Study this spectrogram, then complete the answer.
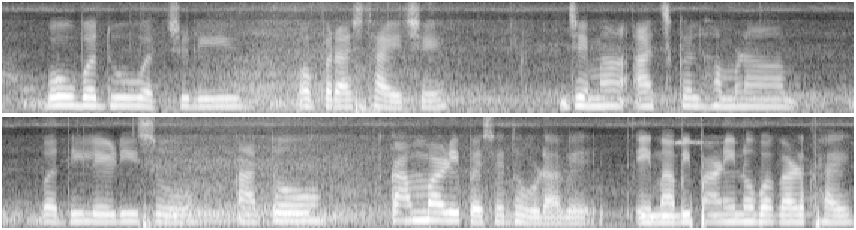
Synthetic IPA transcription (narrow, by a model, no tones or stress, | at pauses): bəɦubəd̪ʱũəkt͡ʃuliəpɾaʃt̪ʰajt͡ʃʰe | d͡ʒemãʔad͡ʒkəlɦəmɳ̃a | bəd̪ʱileɽisokãt̪okamʋaɭipəsed̪ʱoɽa̰ʋḛ | emãbʱipaɽ̃inobəɡʱaɭt̪ʰaj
